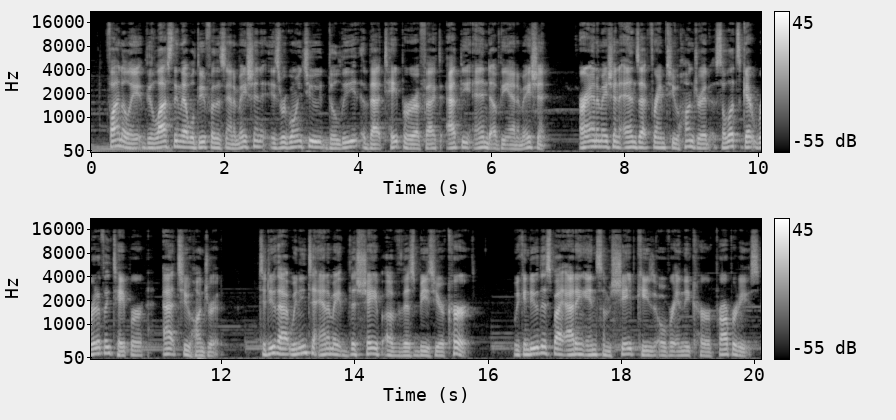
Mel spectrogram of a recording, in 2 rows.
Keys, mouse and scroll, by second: 0.0-2.7 shift+middle drag, 7.2-10.2 drag, 12.4-16.0 shift+middle drag, 16.8 scroll down 3.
